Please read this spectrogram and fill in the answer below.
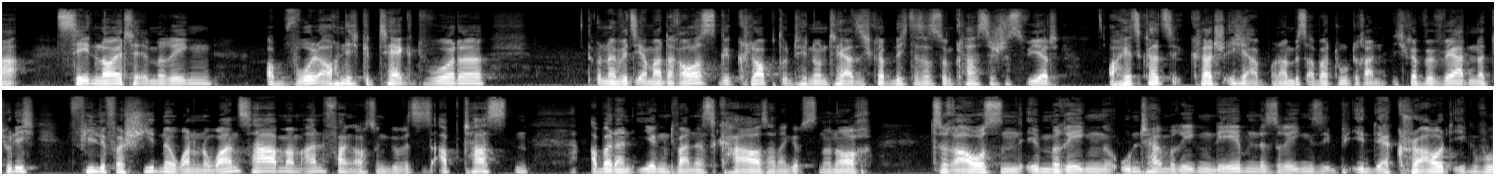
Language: German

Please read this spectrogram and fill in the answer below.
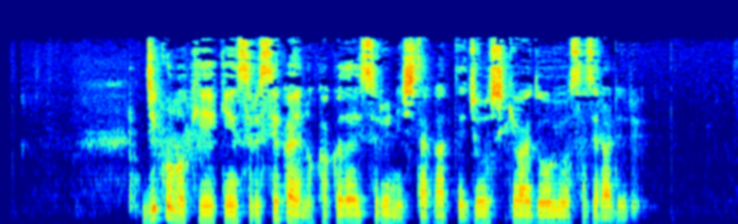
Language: Japanese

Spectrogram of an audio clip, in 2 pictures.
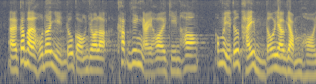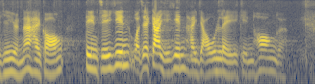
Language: Cantonese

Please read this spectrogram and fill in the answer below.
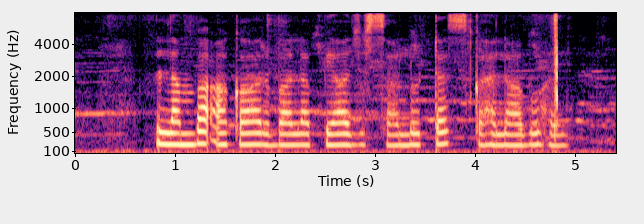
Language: Magahi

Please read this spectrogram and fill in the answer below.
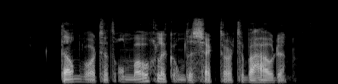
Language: Dutch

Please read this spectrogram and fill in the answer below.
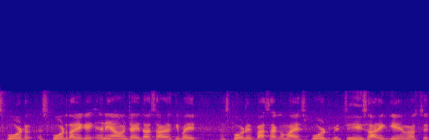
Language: Dogri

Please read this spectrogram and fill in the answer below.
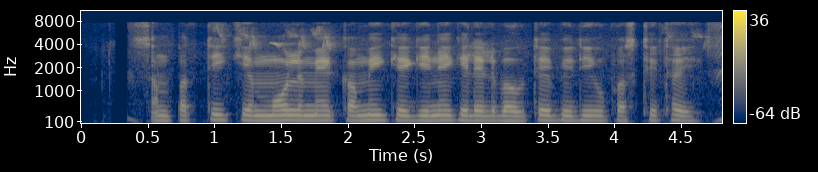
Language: Magahi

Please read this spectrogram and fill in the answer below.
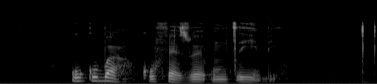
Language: Xhosa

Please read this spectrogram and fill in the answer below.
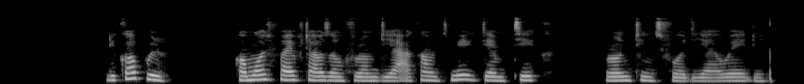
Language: Nigerian Pidgin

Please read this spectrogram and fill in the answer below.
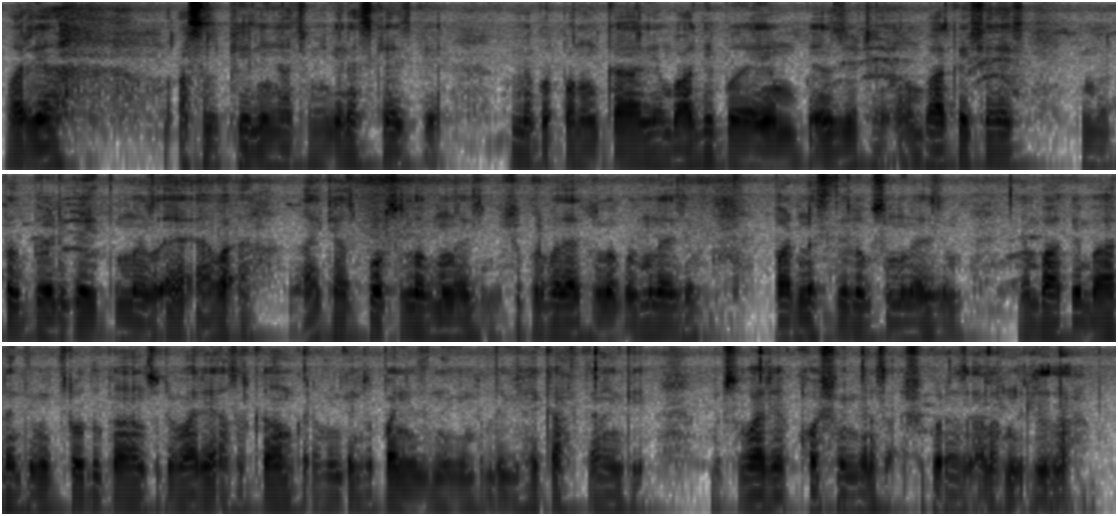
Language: Kashmiri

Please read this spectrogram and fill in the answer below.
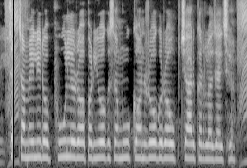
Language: Maithili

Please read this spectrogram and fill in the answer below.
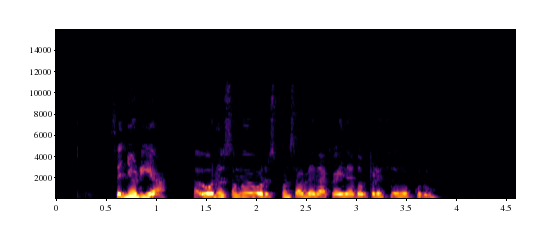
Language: Galician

